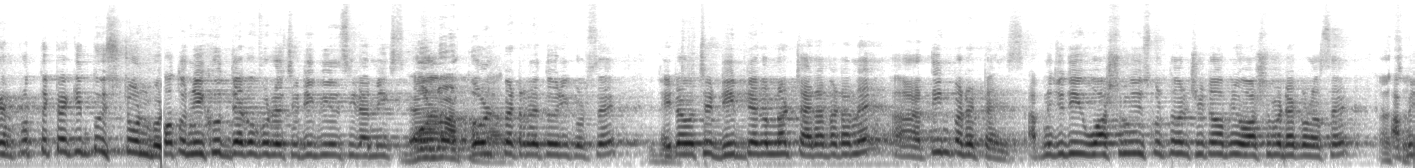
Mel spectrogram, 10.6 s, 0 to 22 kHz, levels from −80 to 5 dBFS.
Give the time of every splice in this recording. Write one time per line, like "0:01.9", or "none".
0:01.2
